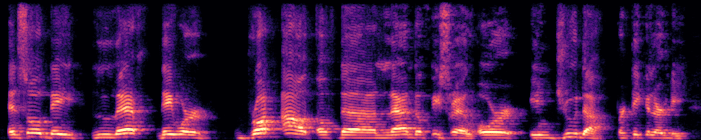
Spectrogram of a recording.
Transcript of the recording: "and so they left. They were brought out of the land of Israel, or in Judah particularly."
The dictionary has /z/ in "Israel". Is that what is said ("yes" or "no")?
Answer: no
